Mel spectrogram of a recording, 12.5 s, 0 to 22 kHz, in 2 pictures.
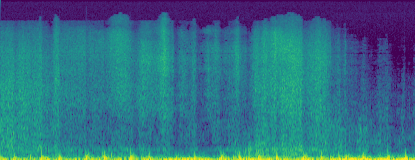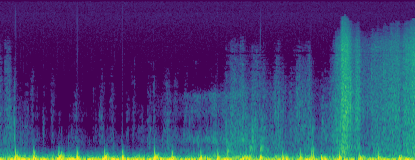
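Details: Steady, soft low thumps of a heartbeat heard up close with gentle fabric rustling, recorded with a 3Dio binaural microphone for an ASMR hug roleplay; a regular, normal rhythm.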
